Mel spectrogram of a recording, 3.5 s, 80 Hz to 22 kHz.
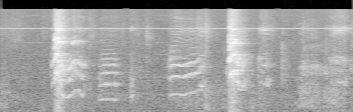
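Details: Five-week-old Puggle puppies, born in March 2011, give sharp high yips at about 0.6 and 2.3 seconds, with thin whining whimpers in between, some rising and falling, over a quiet indoor background.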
